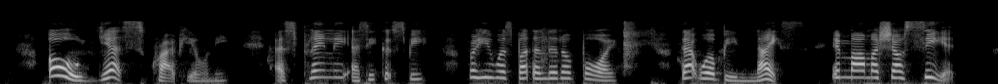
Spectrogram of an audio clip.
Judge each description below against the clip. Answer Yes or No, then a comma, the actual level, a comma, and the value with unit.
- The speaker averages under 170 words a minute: Yes, average, 155 wpm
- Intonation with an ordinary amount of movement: No, wide, 8.7 semitones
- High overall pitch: Yes, very high, 280 Hz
